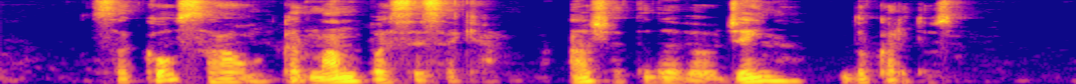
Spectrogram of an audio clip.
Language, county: Lithuanian, Telšiai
